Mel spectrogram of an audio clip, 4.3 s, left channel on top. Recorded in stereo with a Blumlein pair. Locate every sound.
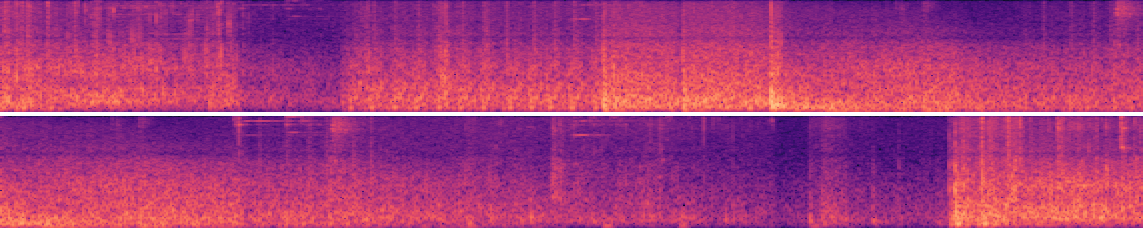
0.9 s keys jangling: 45° right, 0.7 m; by 2.5 s 80° right, 2 m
